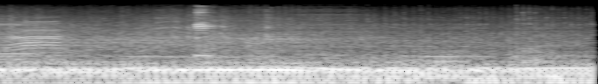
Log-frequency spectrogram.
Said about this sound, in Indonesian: Kau bikin apa dorong motor sampai ke belakang gitu? Kau bisa starter langsung dari sana tadi.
